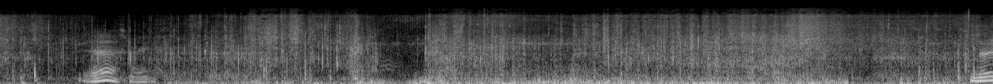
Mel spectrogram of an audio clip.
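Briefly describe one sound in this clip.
Bike tyres crunch and rattle over dry leaves and dirt.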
